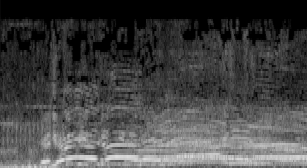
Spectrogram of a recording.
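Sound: protesters shouting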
